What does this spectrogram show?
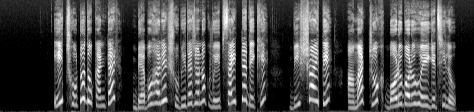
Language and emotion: Bengali, surprised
